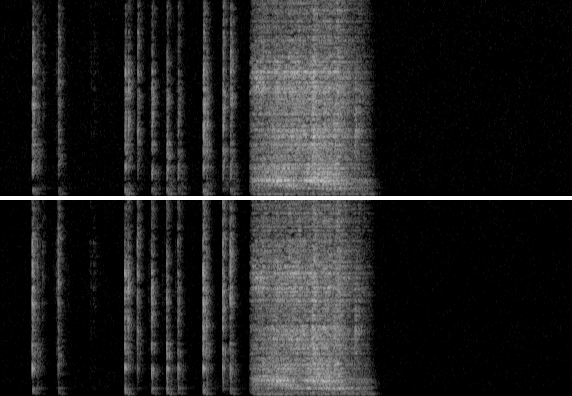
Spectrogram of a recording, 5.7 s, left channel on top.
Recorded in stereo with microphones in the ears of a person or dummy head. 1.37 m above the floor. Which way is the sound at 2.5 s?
Centre (ahead or behind).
